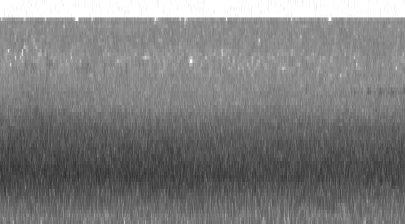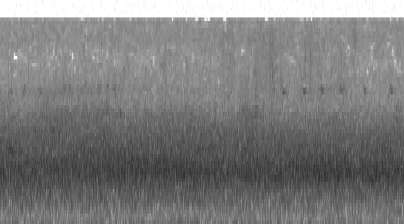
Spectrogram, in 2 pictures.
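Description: A huge murmurating flock of small birds wheeling overhead, heard as a steady, dense rush of sound.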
